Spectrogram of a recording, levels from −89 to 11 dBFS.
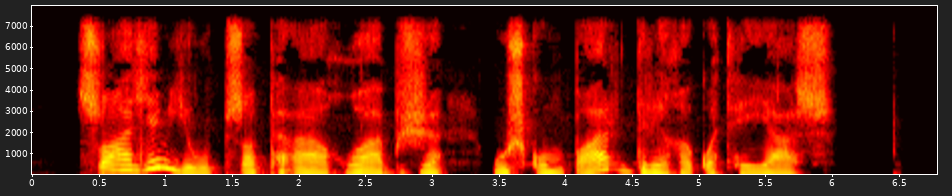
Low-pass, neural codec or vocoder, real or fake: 7.2 kHz; none; real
